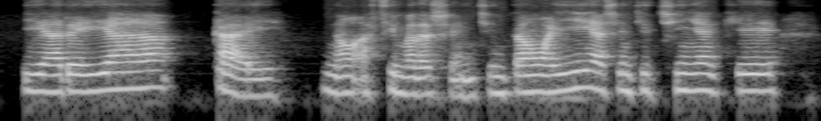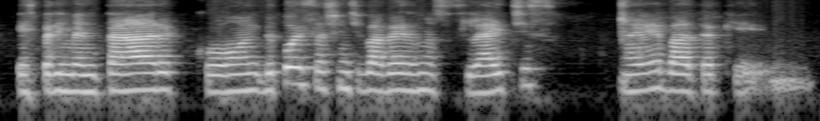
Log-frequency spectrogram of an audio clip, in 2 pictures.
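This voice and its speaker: A woman at a medium pitch with a Uruguayan accent, fairly even intonation and a fairly slow pace. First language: Spanish (speaking Portuguese). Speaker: archaeology professor. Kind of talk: academic talk.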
